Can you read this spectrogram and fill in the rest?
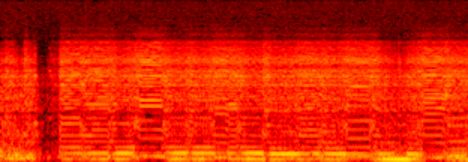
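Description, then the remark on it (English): A heavily distorted electric guitar plays a sustained, buzzing riff, the chords ringing out thick and gritty for a few seconds with no voices. “I could probably turn off all the distortion, but don't is your whole day.”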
